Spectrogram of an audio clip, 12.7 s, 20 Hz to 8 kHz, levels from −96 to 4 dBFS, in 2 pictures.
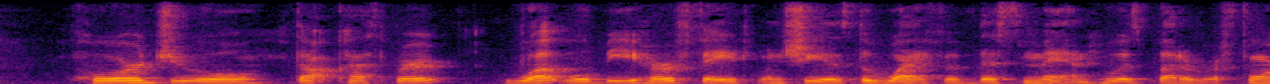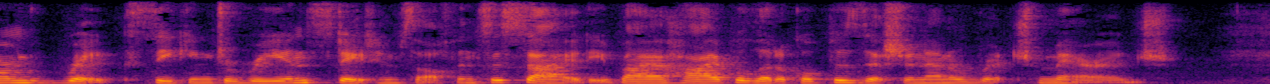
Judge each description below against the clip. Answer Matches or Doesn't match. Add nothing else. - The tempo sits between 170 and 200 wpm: Matches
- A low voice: Doesn't match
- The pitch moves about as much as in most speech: Doesn't match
